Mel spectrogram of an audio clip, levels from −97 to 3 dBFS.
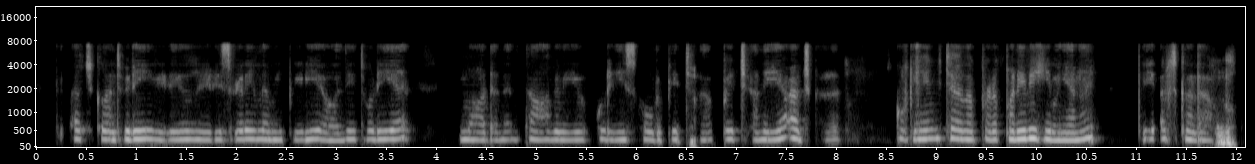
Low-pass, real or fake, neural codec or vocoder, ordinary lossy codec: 7.2 kHz; fake; codec, 16 kHz, 1.1 kbps, Voila-Tokenizer; none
